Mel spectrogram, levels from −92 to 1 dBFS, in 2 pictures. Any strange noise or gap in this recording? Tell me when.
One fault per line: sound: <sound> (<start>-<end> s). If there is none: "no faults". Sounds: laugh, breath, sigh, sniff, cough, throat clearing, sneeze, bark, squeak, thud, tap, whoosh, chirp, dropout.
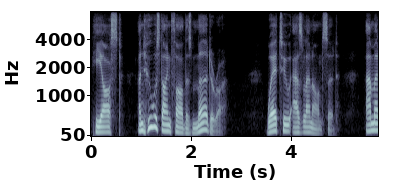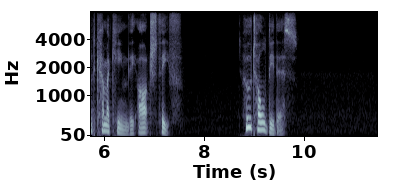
no faults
